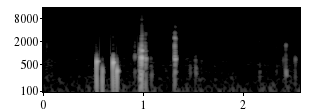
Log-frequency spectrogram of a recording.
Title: Lupi's stomach growling in 3 minutes 5 seconds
